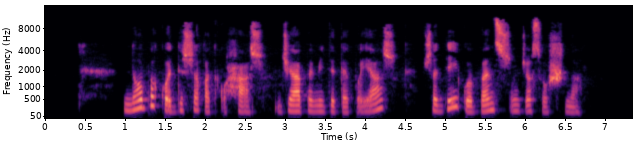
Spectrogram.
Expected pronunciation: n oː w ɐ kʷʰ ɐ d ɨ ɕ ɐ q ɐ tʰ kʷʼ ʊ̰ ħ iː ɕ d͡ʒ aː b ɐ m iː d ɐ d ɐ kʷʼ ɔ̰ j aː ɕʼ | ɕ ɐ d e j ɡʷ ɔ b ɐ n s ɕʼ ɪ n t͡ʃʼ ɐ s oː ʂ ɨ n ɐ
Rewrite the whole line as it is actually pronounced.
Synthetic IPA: n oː b ɐ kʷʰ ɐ d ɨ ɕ ɐ q ɐ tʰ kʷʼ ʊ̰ ħ aː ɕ d͡ʒ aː b ɐ m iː d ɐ d ɐ kʷʼ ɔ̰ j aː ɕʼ | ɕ ɐ d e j ɡʷ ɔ b ɐ n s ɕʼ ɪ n t͡ʃʼ ɐ s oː ʂ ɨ n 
